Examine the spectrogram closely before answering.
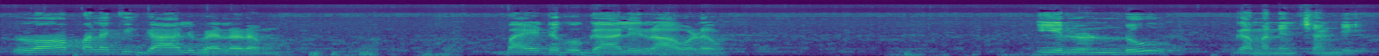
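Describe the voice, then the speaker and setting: A man guiding a meditation as a yoga instructor, calm and deliberate, leaving long pauses, with steady noise in the recording. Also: mid-range voice. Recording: clear steady background noise.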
